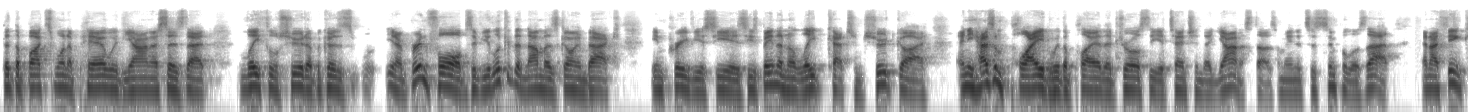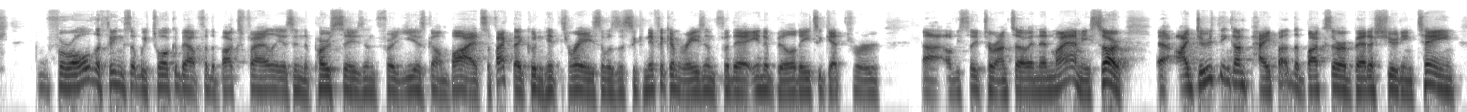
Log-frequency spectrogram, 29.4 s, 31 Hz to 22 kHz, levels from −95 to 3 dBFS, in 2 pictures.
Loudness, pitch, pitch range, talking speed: -23 LUFS, 120 Hz, 110-135 Hz, 240 wpm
